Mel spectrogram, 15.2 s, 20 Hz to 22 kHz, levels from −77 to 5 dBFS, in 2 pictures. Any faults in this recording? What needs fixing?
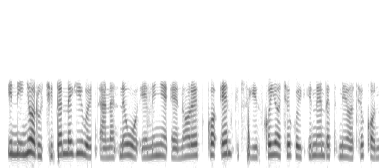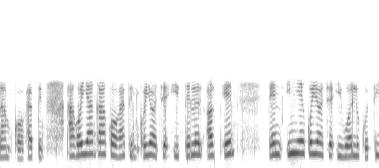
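Packet loss filled with silence occurs at 1.82–1.88 s after "chito ne", at 3.34–3.40 s after "ne oo en inye", and at 11.86–11.93 s. Gaps of 60, 60 and 80 ms point to runs of three and four 20 ms packets replaced by silence, with abrupt edges. Adding jitter buffering and packet loss concealment at the receiver would prevent this.

A train of clicks runs from 8.70 s, just after "ne yache konam kokatin", to 12.67 s. About twenty regularly spaced pulses arrive at 4.55 per second and peak roughly as loud as the speech, ticking through pauses too. The likely cause is electrical interference or a faulty connection or power supply. Isolating nearby equipment and checking connections and the power supply would prevent this.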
